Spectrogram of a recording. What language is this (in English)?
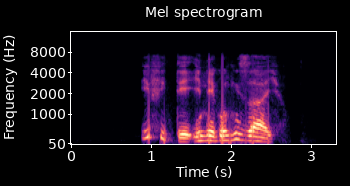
Kinyarwanda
